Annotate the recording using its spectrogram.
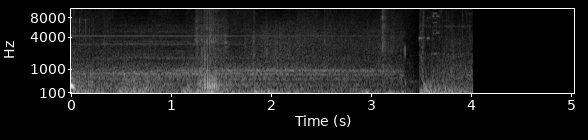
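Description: A young man speaks quietly into a headset microphone.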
